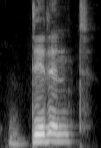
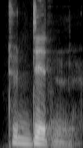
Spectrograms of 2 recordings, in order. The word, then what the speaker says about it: didn't: to learn is about the T is silent right so didn't very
